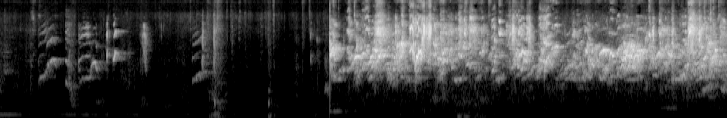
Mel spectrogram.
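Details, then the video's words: Happy pet budgerigar: a few soft, scattered chirps at first, then from about three seconds a dense, continuous, buzzy warbling chatter of rapid high notes that carries on to the end. "Happy Budgie Sounds"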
